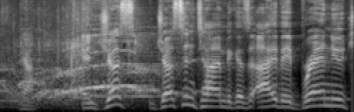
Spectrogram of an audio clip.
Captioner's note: cheers and applause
